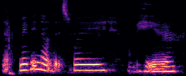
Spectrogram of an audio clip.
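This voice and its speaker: A woman whose first language is Mandarin Chinese gives a casual screen-share tutorial of a software app, talking things through as she clicks and often saying "like" and "so that is to say". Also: fairly high pitch, steady tone, slow, gravelly, a little hiss or hum. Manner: chatty, with frequent "like" and "so that is to say". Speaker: software demo presenter. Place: at a computer, recording her screen.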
